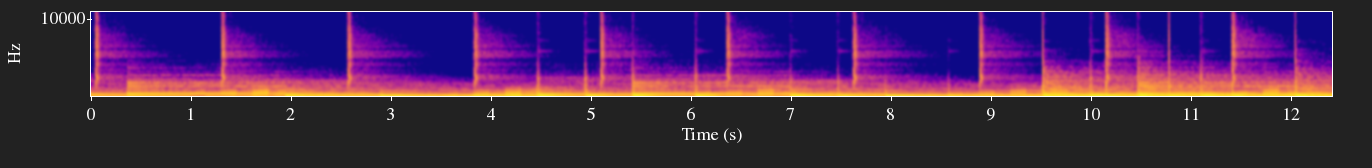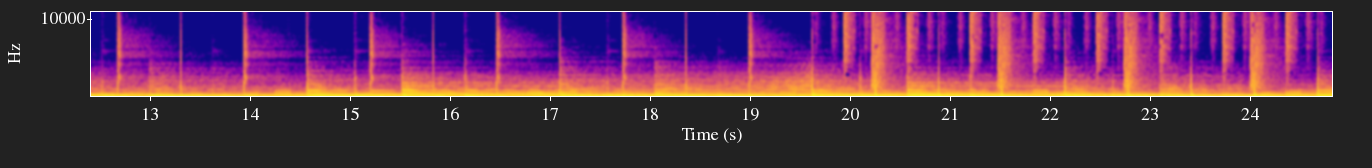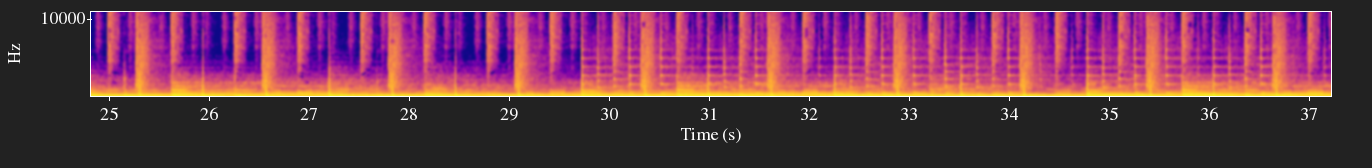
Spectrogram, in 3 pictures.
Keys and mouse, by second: 2.7 click, 18.4-32.5 drag, 37.1 KP_6.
